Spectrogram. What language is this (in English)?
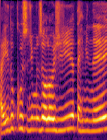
Portuguese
